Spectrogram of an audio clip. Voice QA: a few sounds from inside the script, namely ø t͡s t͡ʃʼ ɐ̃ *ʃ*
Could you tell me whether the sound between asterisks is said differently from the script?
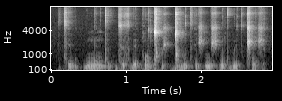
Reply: no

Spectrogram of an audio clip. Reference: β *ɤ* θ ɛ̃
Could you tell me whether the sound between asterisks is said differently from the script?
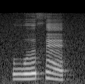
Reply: no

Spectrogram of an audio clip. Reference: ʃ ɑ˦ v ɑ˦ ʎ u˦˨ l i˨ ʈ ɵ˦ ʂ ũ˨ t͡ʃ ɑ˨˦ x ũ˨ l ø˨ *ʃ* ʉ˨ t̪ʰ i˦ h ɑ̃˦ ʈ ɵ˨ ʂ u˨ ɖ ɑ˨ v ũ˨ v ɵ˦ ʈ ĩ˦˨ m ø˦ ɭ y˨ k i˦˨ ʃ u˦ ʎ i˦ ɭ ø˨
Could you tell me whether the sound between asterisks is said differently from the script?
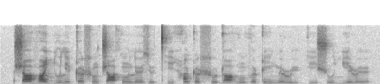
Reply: yes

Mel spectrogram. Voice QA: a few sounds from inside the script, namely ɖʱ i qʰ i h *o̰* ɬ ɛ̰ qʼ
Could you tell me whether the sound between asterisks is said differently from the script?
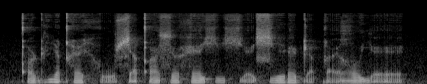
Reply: no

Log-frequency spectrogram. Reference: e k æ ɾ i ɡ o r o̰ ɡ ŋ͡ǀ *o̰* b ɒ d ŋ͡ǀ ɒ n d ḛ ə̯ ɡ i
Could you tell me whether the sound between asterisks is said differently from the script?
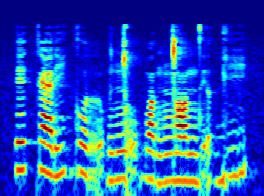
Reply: no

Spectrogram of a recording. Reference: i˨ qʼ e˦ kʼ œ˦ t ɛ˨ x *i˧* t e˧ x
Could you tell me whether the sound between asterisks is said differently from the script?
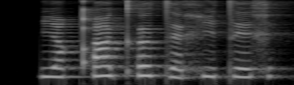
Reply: no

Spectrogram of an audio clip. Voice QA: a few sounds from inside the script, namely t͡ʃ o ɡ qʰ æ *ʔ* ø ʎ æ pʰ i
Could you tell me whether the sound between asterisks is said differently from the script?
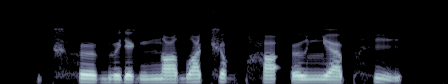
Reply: no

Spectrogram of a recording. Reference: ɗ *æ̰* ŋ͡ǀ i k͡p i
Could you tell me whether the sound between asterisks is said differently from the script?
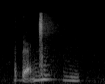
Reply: no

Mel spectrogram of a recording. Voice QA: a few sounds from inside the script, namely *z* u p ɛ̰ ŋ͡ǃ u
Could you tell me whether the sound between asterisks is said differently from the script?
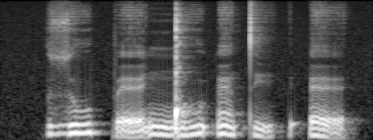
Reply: no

